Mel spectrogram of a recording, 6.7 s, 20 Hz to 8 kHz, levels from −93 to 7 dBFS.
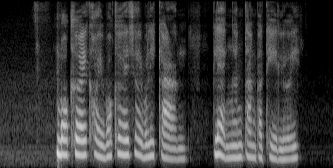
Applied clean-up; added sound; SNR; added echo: none; none; none; none.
